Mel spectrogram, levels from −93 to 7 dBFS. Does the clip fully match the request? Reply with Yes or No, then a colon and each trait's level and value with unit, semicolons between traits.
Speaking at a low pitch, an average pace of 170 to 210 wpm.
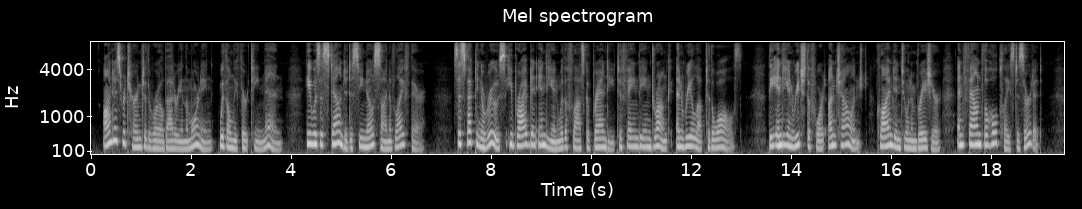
No: medium, 185 Hz; average, 190 wpm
